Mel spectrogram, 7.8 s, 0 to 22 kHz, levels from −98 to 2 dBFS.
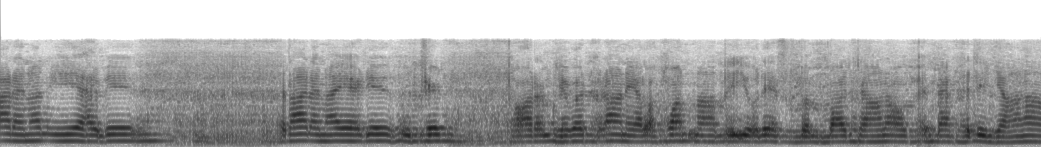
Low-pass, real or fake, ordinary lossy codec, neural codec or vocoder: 7.2 kHz; fake; none; codec, 24 kHz, 0.9 kbps, WavTokenizer, small release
